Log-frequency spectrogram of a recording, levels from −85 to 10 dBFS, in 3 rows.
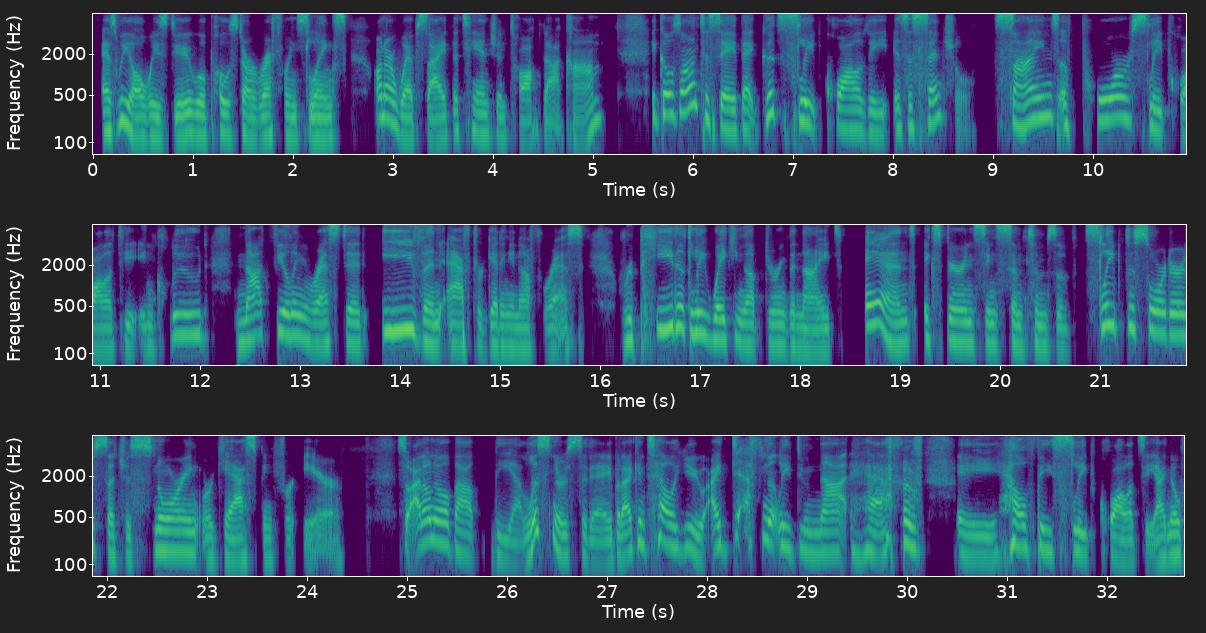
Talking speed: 150 wpm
